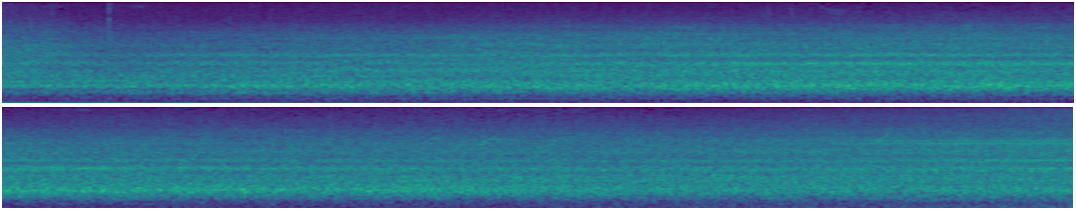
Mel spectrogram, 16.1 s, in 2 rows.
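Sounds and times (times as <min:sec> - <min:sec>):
freight train on rails: 0:00.0 - 0:16.0.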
